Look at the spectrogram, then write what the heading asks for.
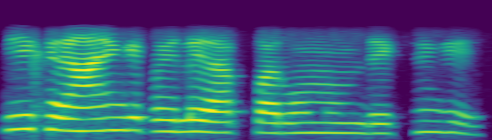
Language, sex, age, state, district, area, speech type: Hindi, female, 60+, Uttar Pradesh, Ayodhya, rural, conversation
